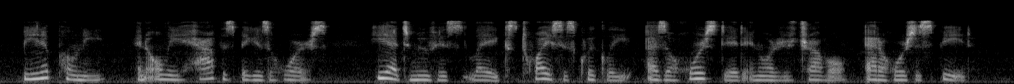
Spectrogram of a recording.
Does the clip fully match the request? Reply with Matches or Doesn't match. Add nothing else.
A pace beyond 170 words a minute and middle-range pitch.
Doesn't match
